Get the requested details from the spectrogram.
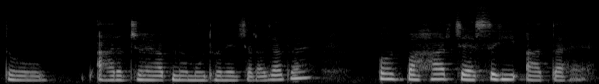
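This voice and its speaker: A woman narrating a romance story in a chatty, expressive way, now and then correcting herself. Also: medium pitch, slow.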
